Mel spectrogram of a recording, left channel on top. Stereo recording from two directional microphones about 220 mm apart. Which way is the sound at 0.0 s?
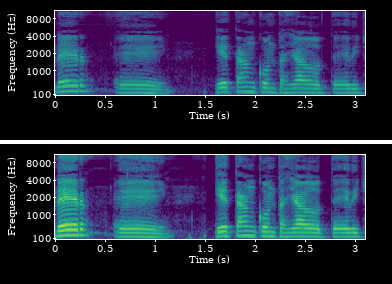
40° right (ahead or behind).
